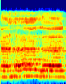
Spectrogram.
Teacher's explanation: ہاذا دونوں کو برابر لمبا کریں گے، ہا سے حلق سے ادا کریں گے، دال نرمی سے پڑھیں گے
